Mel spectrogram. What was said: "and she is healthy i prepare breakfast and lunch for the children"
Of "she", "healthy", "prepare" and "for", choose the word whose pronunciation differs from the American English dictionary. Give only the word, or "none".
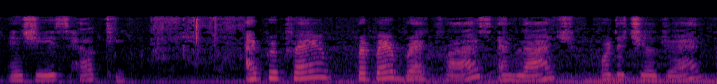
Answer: healthy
